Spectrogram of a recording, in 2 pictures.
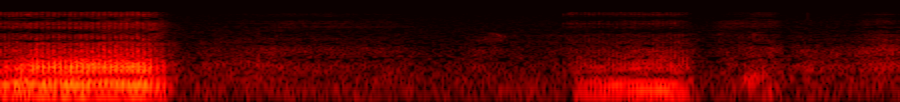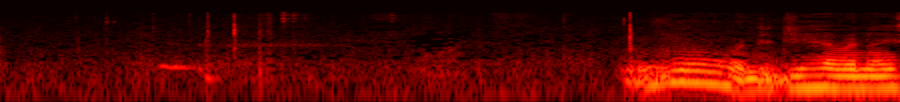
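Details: Sleeping female pet dog named Holly gives short, low, rumbling snore bursts, two of them near the start, before a person's voice calls her name to wake her near the end.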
